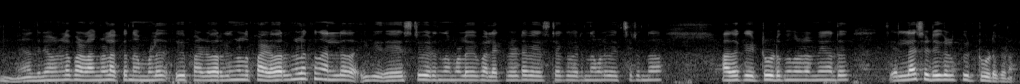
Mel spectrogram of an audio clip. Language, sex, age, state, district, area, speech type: Malayalam, female, 45-60, Kerala, Kollam, rural, spontaneous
